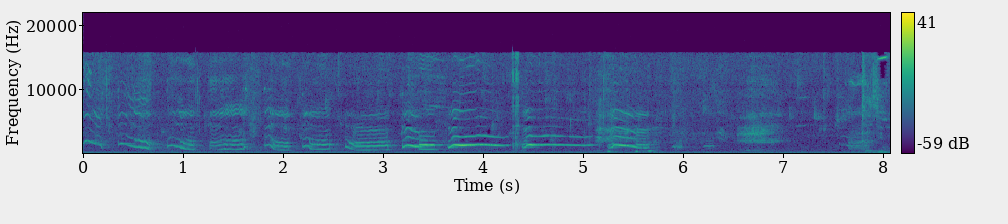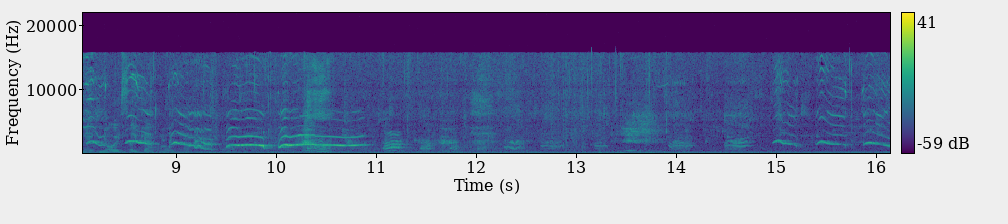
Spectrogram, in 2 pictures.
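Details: Frank, a Dachshund puppy, howling for the first time: strings of short, falling, whining yelps broken by two longer, level, drawn-out howl notes, with a steady low hum and faint human speech underneath.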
